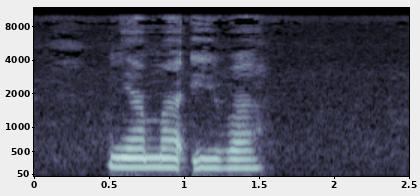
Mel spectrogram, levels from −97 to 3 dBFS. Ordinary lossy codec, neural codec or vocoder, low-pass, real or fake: Opus, 64 kbps; none; 9.9 kHz; real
